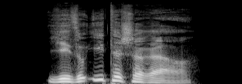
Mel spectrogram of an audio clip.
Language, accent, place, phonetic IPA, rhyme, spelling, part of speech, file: German, Germany, Berlin, [jezuˈʔiːtɪʃəʁɐ], -iːtɪʃəʁɐ, jesuitischerer, adjective, De-jesuitischerer.ogg
- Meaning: inflection of jesuitisch: 1. strong/mixed nominative masculine singular comparative degree 2. strong genitive/dative feminine singular comparative degree 3. strong genitive plural comparative degree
